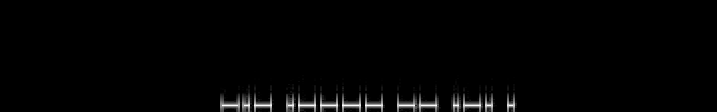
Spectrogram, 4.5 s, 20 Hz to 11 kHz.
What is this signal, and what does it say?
Morse code, heard as a keyed tone, about 34 wpm, 700 Hz. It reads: K1MRE
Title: USA Call Signs Repeated 2x 35wpm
